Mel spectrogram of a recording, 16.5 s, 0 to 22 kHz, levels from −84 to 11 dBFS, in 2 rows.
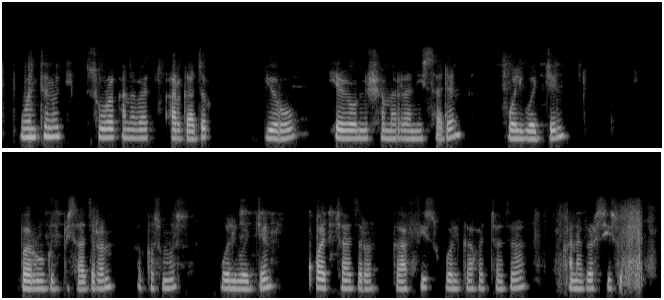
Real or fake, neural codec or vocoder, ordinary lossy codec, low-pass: fake; vocoder, 24 kHz, 100 mel bands, Vocos; Opus, 16 kbps; 7.2 kHz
